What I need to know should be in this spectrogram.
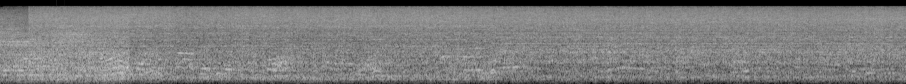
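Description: A steam locomotive hisses loudly as steam escapes close by.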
